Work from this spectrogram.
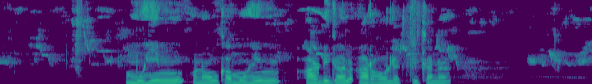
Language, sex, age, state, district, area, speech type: Santali, male, 18-30, West Bengal, Birbhum, rural, spontaneous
